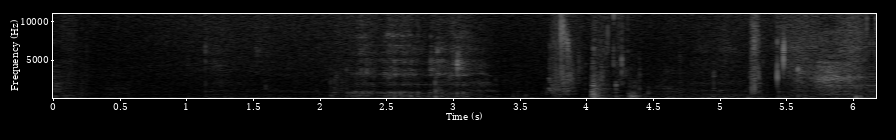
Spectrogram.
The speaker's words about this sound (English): Mm. Sounded like a sip. Juicy. Sounded more like a sip to me.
